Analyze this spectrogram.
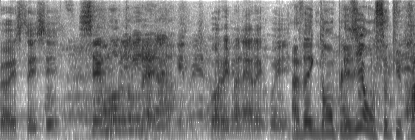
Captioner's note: in Italian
